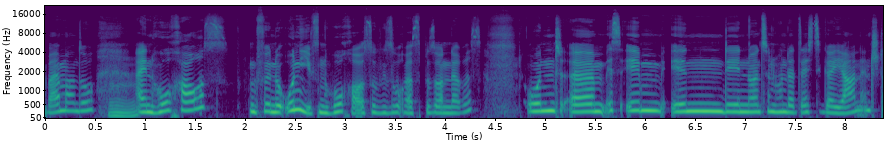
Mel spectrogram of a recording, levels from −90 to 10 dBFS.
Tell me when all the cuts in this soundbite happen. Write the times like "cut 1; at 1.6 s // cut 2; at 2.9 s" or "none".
cut 1; at 1.9 s // cut 2; at 2.7 s // cut 3; at 3.6 s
